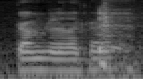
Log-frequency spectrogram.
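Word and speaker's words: crème de la crème: How's my pronunciation on that? Yeah, that's fine. Creme de la creme?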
